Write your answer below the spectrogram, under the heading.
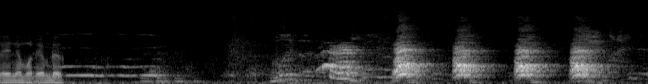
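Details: Rottweiler at a Vietnamese kennel keeping a puppy litter sired by Bruno Slenio out of Hanna Gervi; a brief tonal whine or voice opens, then a run of four evenly spaced, punchy barks roughly every half second, with people talking quietly nearby.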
